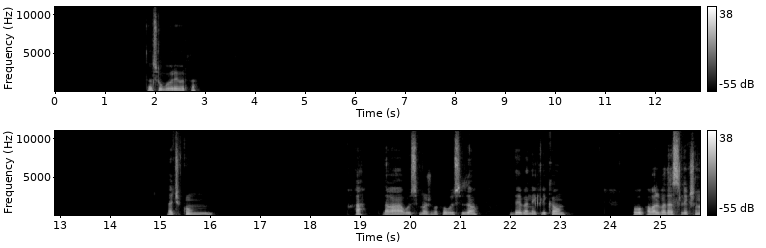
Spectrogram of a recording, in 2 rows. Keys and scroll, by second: 24.6 ctrl+z.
